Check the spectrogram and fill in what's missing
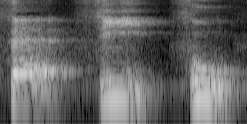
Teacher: لابد من احتكاك أطراف الأسنان بالشفة السفلى · Term: الفاء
